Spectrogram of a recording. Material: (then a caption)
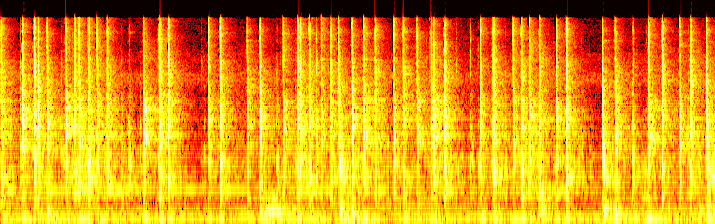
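Plastic. Fingertips with red-painted nails type on a vintage beige IBM mechanical keyboard with plastic keycaps. A quick, steady run of sharp, bright plastic clacks follows, each short and dry with almost no ring.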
